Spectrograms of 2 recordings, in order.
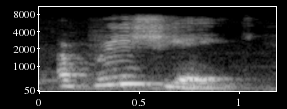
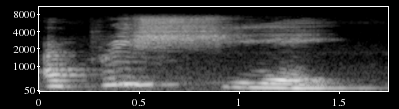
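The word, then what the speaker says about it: appreciate: Olha só o nosso chuá de novo, né? E a a sílaba tônica é o segundo. Então fica apprciate este esse sonzinho aqui com essa pobrinha aqui em pé é o som.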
